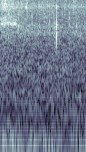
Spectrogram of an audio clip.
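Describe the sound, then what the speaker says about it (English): Steady rain falls everywhere onto leaves and grass, a dense even patter of drops heard close with no other sounds. "Soon rain is falling everywhere, tumbling and vaulting off the leaves and sliding merrily down the grass."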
